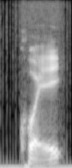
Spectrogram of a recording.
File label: "kui3", Chinese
